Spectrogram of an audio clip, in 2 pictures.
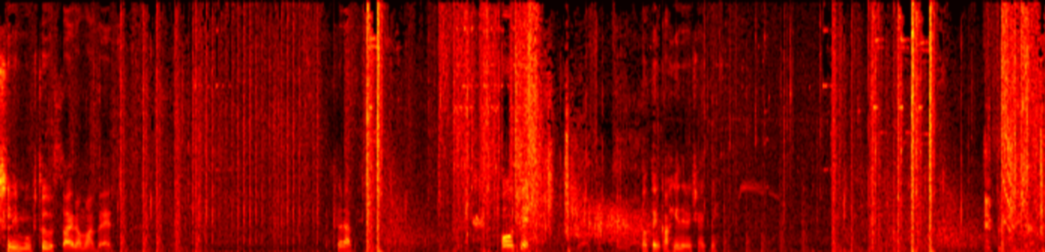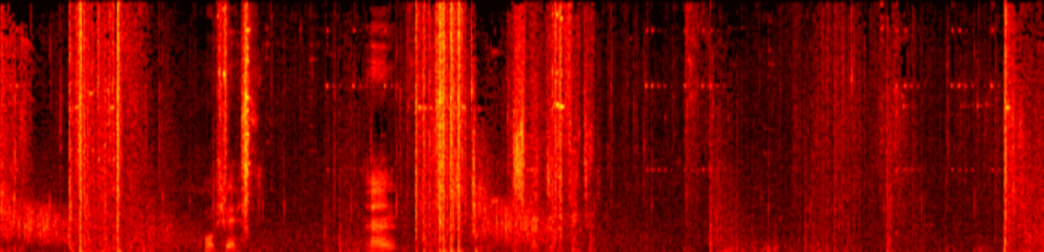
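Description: Guns fire in sharp rapid bursts.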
